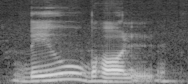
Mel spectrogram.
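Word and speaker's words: বিহ্বল: বলে থাকি বিহব বলল বা বিহব এটার সঠিক উচ্চারণ হবে বেউ রসভ বেউভল বেউভল বেউভল এখন আমরা সঠিক উচ্চারণ জানতে পারলাম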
